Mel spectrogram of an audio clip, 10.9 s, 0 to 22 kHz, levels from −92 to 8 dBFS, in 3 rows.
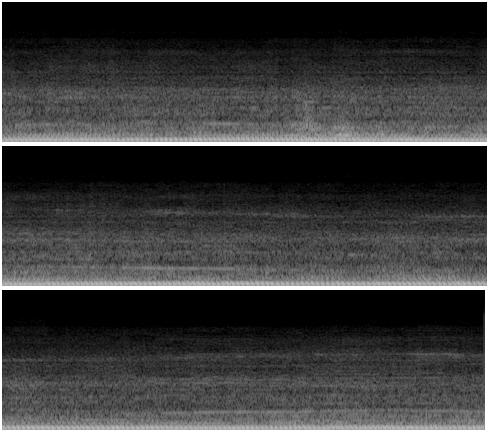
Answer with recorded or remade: remade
